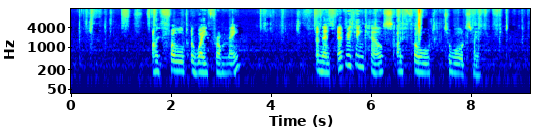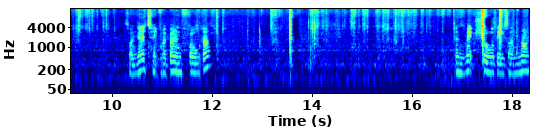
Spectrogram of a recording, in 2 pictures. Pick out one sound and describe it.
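Paper rustles and creases as it is folded by hand.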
